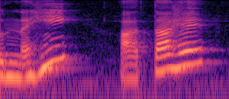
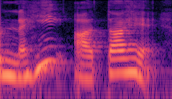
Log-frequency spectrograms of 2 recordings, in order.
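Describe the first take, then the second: First: Rising "नहीं", a break, then "आता है"; pause after नहीं. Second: "नहीं आता है" in one breath; "नहीं आता है" as a single unbroken group; no pause after नहीं. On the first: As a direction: stop after "नहीं" before giving "आता है". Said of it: "नहीं के पीछे कोमा लगाने से". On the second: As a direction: run "नहीं" directly into "आता है". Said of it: "कोमा ना लगाने से". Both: Shown as a demonstration.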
